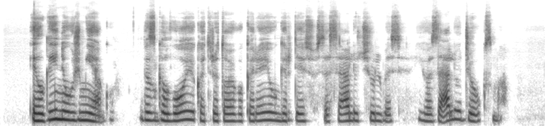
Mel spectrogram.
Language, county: Lithuanian, Vilnius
